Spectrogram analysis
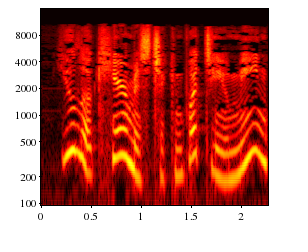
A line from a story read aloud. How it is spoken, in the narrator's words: cried Mickey wonderingly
